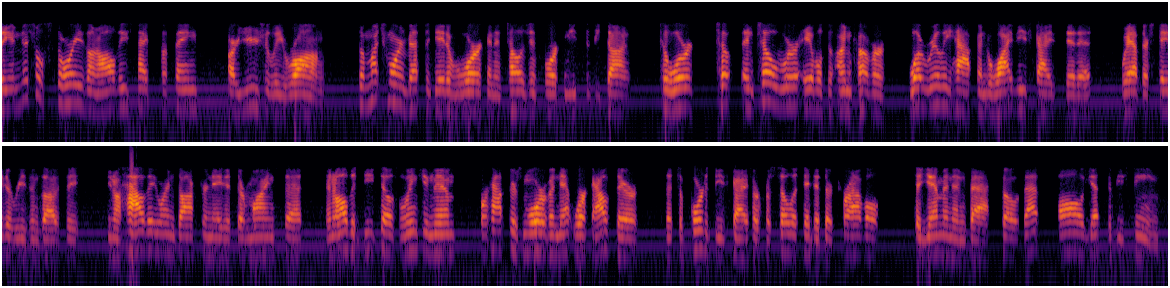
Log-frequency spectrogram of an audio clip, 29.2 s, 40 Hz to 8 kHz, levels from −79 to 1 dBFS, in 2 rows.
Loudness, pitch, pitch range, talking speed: -28 LUFS, 140 Hz, 120-150 Hz, 180 wpm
